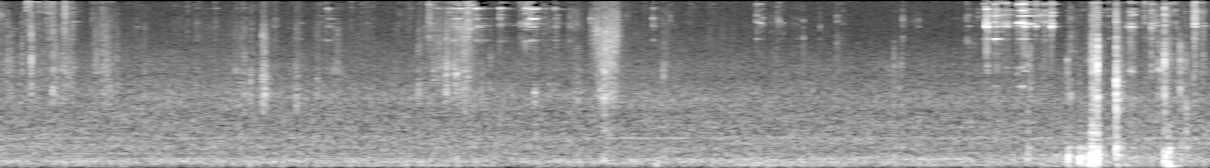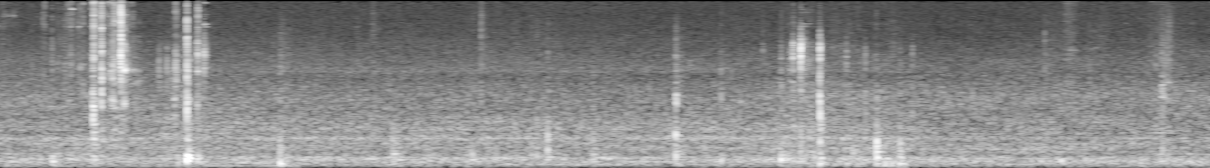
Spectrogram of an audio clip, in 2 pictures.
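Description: Handling noise from someone moving about with a handheld camera: scattered clicks and knocks over a steady faint background, with a louder burst of knocks and rattling clatter about eight to ten seconds in and a smaller one near fifteen seconds.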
